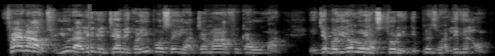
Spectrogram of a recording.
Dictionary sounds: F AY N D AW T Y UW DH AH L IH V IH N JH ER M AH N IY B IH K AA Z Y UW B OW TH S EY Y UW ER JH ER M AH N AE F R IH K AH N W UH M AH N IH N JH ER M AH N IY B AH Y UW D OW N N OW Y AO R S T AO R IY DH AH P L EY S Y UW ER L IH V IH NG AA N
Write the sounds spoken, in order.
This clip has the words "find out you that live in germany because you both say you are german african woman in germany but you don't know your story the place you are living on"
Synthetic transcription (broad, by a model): F AY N D AW T Y UW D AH L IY V IH N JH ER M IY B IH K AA Y UW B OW S EY Y UW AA JH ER M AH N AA F R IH K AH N W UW M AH N IH N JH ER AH B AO Y UW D OW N N OW Y AO S T AO R IY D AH P L EY S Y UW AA L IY V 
